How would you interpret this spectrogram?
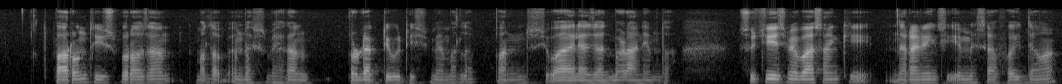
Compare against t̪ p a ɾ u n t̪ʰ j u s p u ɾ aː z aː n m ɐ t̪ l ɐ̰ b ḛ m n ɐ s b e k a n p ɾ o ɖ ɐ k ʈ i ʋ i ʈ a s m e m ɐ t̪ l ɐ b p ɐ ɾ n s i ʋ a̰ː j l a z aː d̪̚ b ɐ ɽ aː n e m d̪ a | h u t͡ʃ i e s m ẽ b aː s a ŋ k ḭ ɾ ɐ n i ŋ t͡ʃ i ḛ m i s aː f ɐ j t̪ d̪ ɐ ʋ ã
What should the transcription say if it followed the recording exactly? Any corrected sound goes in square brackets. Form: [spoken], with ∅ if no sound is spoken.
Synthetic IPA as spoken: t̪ p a ɾ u n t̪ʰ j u s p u ɾ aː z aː n m ɐ t̪ l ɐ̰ b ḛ m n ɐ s b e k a n p ɾ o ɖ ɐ k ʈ i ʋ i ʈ [i] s m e m ɐ t̪ l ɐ b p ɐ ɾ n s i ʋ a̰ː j l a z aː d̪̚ b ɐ ɽ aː n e m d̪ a | [s] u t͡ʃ i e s m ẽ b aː s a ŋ k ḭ ɾ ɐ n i ŋ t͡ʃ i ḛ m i s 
